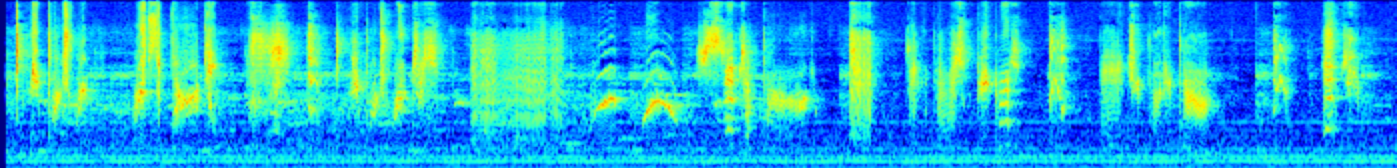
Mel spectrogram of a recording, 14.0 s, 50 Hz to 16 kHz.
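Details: A 1-year-old male budgerigar (Melopsittacus undulatus) talking: rapid, scratchy bursts of mimicked speech mixed with whistles and squeaks.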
